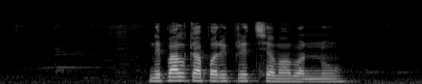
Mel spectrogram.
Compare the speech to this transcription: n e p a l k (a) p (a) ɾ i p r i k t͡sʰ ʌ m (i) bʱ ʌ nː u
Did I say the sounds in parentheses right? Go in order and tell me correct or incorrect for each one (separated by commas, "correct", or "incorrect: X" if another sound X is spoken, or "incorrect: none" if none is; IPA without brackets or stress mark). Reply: correct, incorrect: ʌ, incorrect: a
